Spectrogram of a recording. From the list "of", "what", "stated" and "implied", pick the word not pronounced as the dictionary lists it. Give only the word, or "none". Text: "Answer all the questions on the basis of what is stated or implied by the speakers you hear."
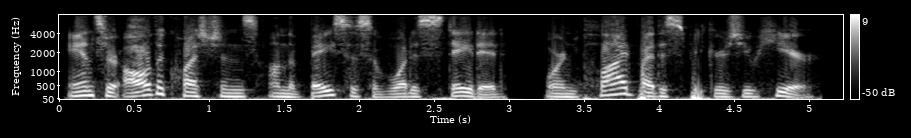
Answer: none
